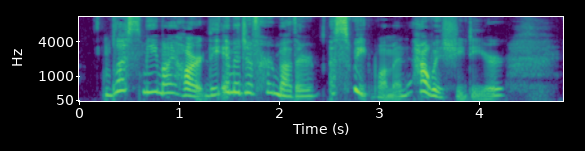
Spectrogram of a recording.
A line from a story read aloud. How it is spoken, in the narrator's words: Madam Shaw, a quiet old lady, exclaimed on seeing Polly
